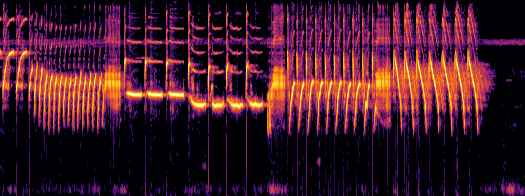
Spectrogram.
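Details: Canary delivering long, continuous training song for young canaries and those that have stopped singing: brisk trill, pure whistled notes held in a series, then rapid rhythmic sweeps and a buzzy trill.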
